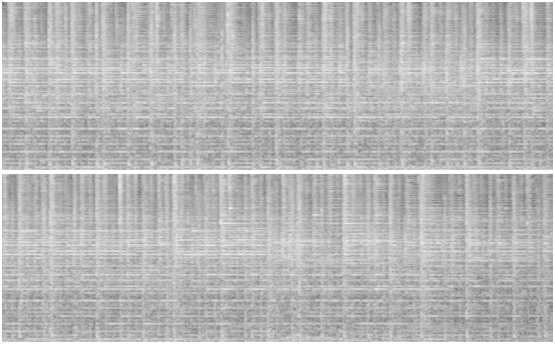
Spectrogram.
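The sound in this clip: A song with dense, full instrumental backing plays continuously at a loud, steady level, with no talking over it.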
